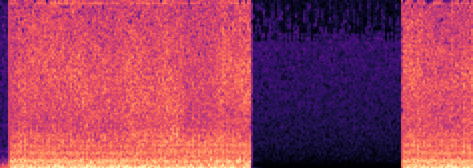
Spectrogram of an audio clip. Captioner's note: electric buzzing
